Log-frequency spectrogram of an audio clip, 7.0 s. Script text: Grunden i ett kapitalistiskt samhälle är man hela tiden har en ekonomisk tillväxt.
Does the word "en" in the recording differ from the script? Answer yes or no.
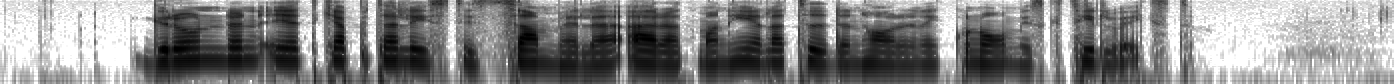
no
